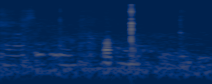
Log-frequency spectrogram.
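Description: Near silence broken by two short sharp clicks about a quarter second apart, a little past a second in, the second louder.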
